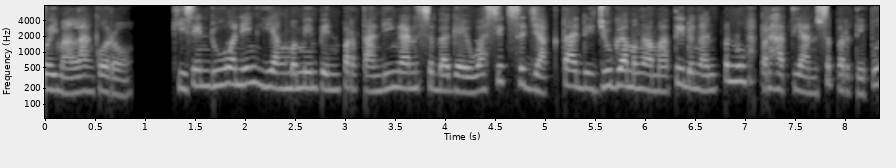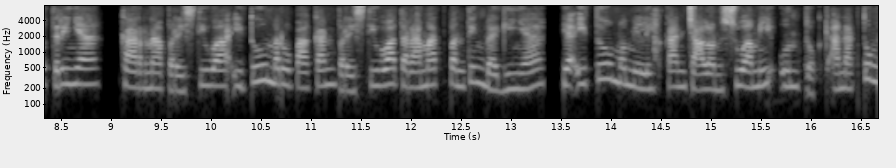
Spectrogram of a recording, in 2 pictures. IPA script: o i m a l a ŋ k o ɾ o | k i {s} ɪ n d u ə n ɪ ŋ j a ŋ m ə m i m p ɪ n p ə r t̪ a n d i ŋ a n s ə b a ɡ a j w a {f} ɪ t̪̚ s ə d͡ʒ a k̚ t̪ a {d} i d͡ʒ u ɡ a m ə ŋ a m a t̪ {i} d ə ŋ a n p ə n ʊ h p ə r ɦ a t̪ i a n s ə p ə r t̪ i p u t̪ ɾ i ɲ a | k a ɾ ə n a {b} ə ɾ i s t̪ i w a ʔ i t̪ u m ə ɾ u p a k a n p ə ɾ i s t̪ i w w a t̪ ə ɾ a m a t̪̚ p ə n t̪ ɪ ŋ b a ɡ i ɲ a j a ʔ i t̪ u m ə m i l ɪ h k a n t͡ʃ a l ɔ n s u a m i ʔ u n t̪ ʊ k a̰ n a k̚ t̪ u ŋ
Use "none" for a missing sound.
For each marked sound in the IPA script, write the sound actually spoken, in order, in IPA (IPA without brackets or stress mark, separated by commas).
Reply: s, s, d, i, p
